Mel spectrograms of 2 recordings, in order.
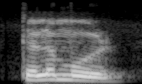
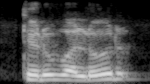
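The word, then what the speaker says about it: Thiruvalluvar: a like temple there and a statue of Tilamur. Wait, let me pronounce this guy's name right, because that's important. Tiruvallur statue. So then, as you reach the southernmost point of Kanyakumari, there's a statue of Tiruvallur, which like you can see, and the statue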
